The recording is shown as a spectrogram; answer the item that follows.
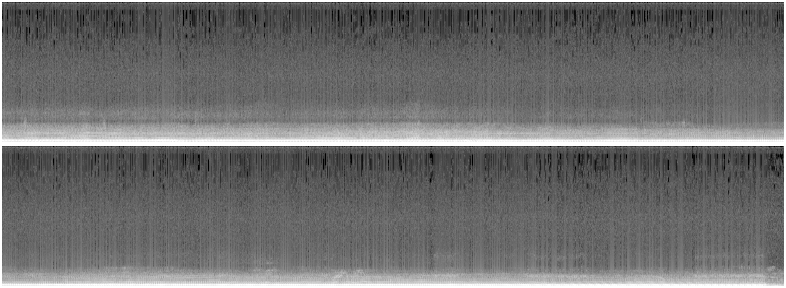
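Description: Pickup truck engine held at high revs for a long, steady pull as its wheels churn in deep mud, the truck bogged down to the axles. The pitch sinks gradually as it labours.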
